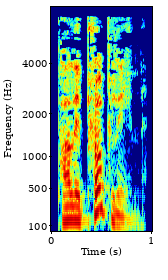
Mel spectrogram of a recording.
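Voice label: "polypropylene", British English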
